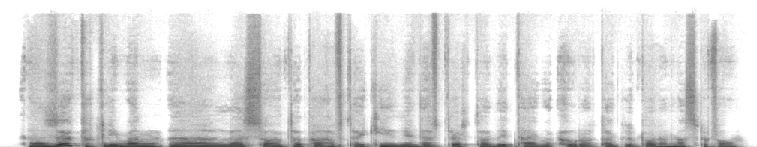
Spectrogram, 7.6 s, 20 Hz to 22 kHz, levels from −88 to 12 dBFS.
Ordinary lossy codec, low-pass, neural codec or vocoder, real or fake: none; none; codec, 44.1 kHz, 2.6 kbps, DAC; fake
